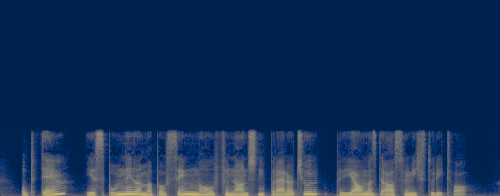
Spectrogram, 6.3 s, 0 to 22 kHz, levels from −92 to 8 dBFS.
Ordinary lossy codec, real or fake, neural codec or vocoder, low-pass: none; fake; codec, 16 kHz, 0.5 kbps, FunCodec, trained on LibriTTS, 25 frames a second; 7.2 kHz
